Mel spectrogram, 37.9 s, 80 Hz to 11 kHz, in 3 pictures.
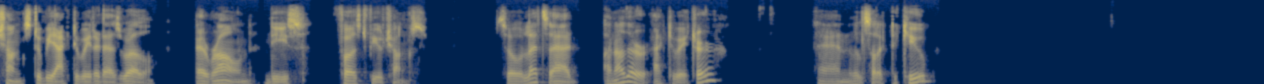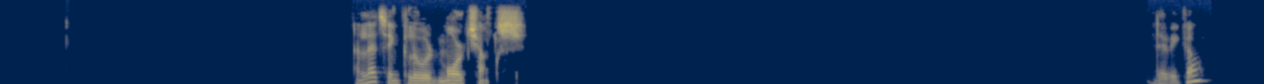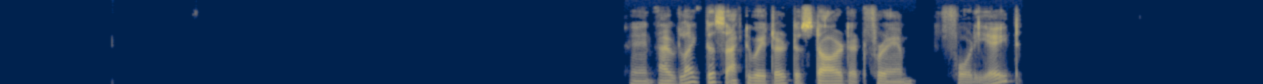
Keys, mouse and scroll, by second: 6.0-8.5 drag, 9.4 KP_7, 10.9 g, 13.3 s, 17.3 g, 19.1 g, 25.0 shift+middle click, 25.8-26.4 middle drag, 26.7 shift+middle drag, 27.6 KP_1, 28.3 KP_3, 28.6 shift+middle click, 28.7 g, 33.7-36.6 drag.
